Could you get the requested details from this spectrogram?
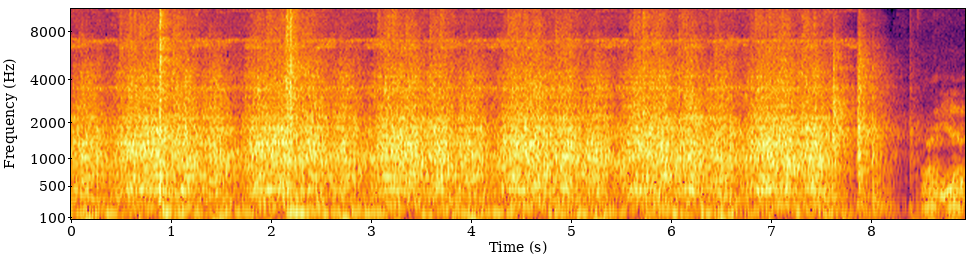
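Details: Pre-war jalopy gow job with Ford Model A engine, start attempt from dash push button after overnight battery charge, gas dripping from carb: steady rhythmic churn about four beats a second, never fires; cranks but won't catch.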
